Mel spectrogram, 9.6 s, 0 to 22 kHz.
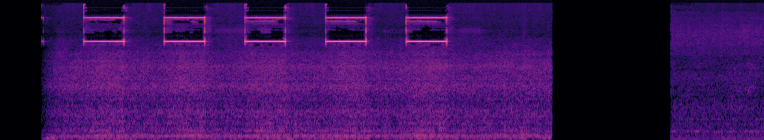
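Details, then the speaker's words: Digital thermometer beeping five evenly spaced high-pitched times, about one per second, over background hiss, signalling a finished axillary temperature reading in an adult (probe cover, dry axilla, arm across chest) in a care-skills return demonstration; reading 36.5. "place thermometer in dry auxilia direct it upward place client's arm across chest and wait until it beeps"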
